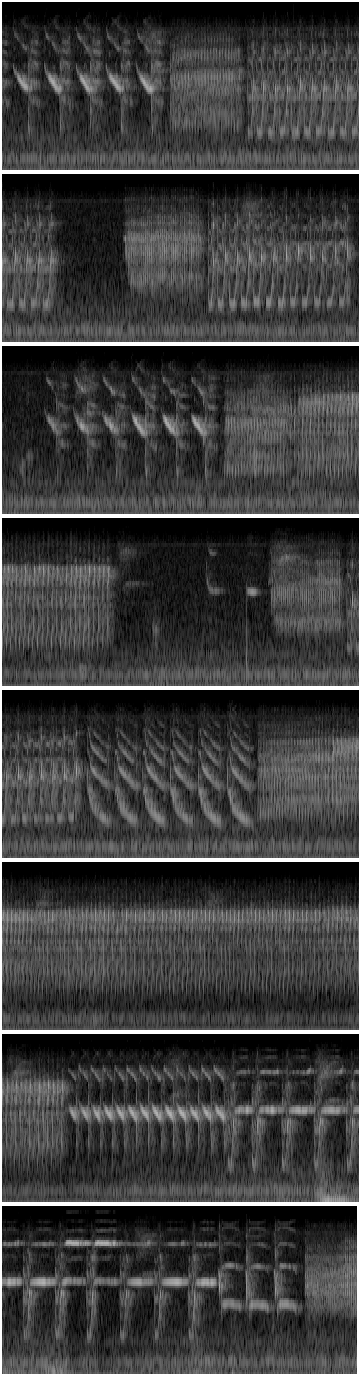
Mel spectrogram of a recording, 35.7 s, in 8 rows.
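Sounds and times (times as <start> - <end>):
Waterslager canary song: 0.0 - 5.3, 6.0 - 35.6.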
